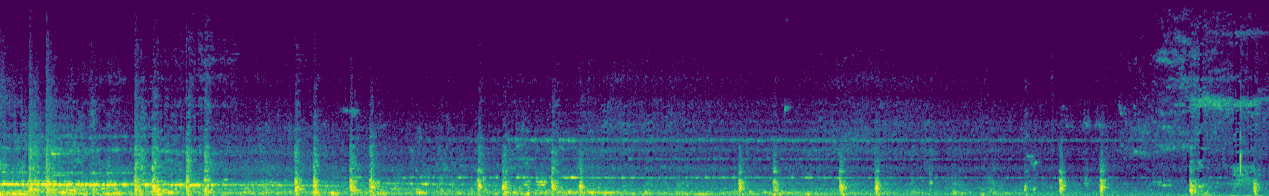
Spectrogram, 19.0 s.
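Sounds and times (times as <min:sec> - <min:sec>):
train wheels clacking over rail joints: 0:00.2 - 0:03.4, 0:12.6 - 0:19.0
train motor whine: 0:07.9 - 0:19.0.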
